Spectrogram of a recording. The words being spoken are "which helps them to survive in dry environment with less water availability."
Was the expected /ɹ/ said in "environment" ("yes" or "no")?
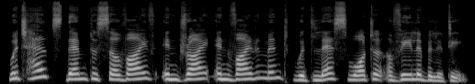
yes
